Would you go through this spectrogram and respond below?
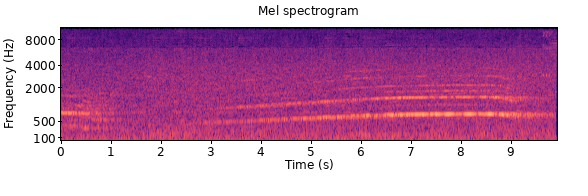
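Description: A siren-like wail recorded on a trail cam, a long rising and falling tone that swells steadily louder over the whole span, with no voices.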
